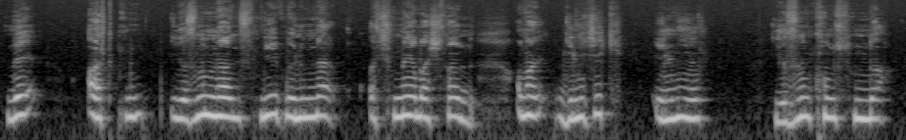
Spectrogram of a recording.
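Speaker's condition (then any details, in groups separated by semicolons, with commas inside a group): Cerebral palsy; school speech difficulty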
